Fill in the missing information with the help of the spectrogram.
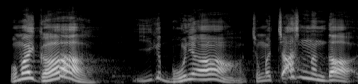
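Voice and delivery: loud, appalled and annoyed; loud retold disgust, slowing down mid-way; loud disgusted outburst. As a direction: shout it like a horror movie is unfolding. Unbeliever reacting to crying crowd.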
